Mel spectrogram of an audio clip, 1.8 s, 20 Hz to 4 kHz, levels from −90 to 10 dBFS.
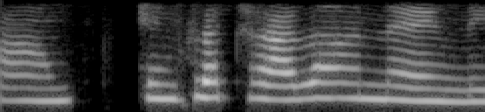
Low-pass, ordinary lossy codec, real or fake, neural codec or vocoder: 3.6 kHz; Opus, 64 kbps; fake; codec, 24 kHz, 0.9 kbps, WavTokenizer, medium speech release version 1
